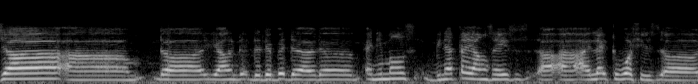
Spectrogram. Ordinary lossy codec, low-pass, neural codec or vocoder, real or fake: Opus, 16 kbps; 7.2 kHz; none; real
